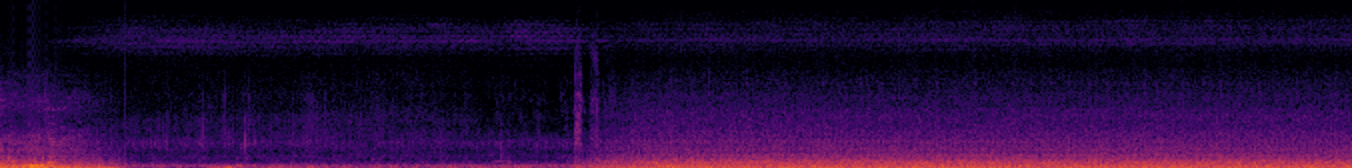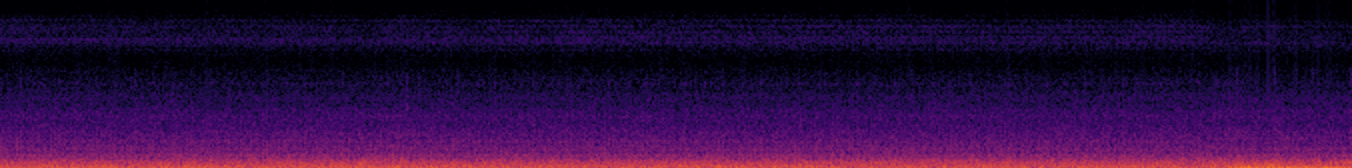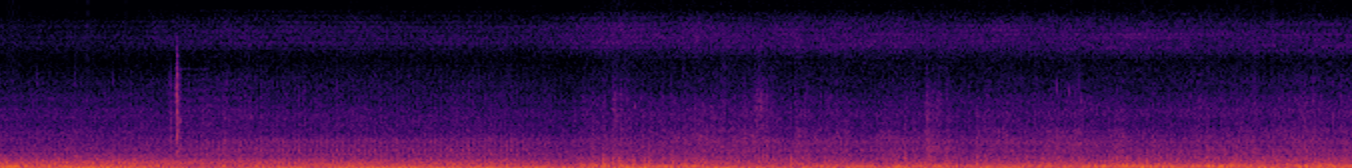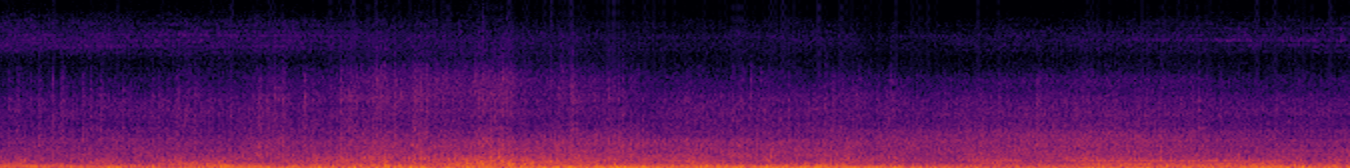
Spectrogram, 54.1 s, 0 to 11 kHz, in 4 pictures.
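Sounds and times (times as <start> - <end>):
vehicle driving on dirt track: 0.0 - 54.0
vehicle engine humming: 0.0 - 54.0.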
